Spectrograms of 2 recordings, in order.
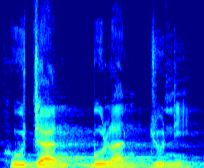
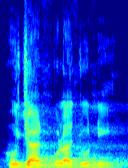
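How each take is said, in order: First: The phrase is read calmly and slowly. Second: The phrase is read quickly without pausing. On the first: Listeners catch every word. The speaker calls it right. "kalau kita tenang membacanya" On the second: Listeners have no time to take in the words. The speaker calls it wrong. "belum sempat orang menikmati tag-nya, kita langsung bicara"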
